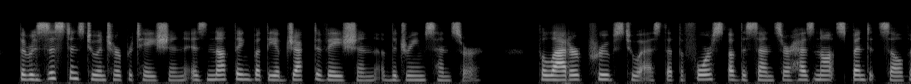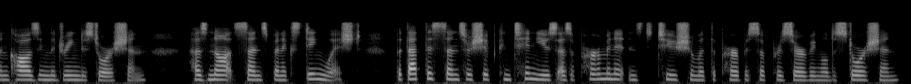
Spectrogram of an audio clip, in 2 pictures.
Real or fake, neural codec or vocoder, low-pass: fake; codec, 16 kHz, 0.2 kbps, FocalCodec; 7.2 kHz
